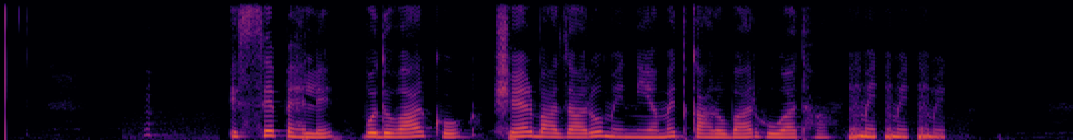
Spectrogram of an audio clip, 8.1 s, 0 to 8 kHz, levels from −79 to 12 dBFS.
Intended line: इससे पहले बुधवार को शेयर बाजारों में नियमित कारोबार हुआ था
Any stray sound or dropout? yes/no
yes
